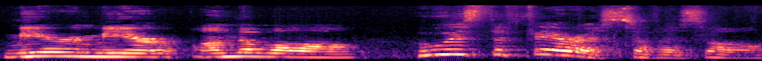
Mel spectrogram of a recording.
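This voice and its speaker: A woman speaks in a put-on character voice, pitched fairly high. Her pitch swings very widely at a moderate pace. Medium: read story.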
